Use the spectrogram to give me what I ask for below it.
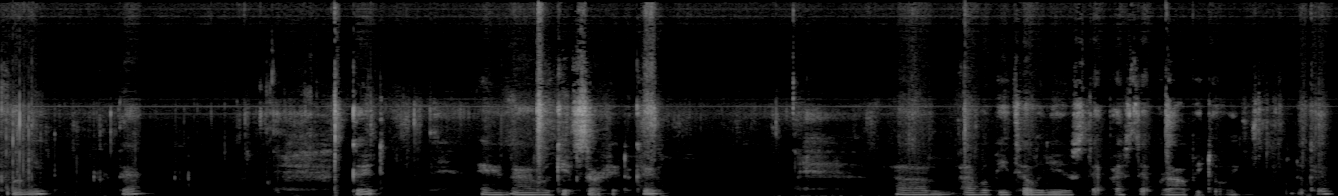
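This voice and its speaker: The pace is very slow, with long, frequent pauses. Light background noise sits underneath. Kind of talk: ASMR roleplay. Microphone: phone near.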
